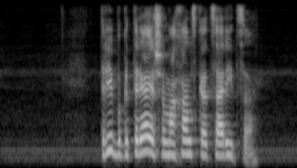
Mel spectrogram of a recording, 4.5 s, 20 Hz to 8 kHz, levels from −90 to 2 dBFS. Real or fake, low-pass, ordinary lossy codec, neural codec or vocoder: fake; 7.2 kHz; none; autoencoder, 48 kHz, 128 numbers a frame, DAC-VAE, trained on Japanese speech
